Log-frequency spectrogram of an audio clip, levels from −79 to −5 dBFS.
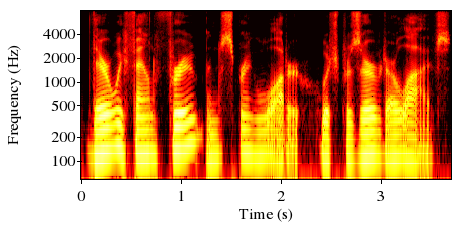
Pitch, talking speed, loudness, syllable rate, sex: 120 Hz, 180 wpm, -20 LUFS, 4.9 syllables/s, male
